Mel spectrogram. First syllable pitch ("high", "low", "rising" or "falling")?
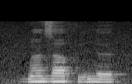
high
